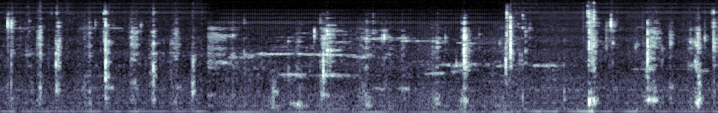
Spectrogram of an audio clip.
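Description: Close-miked eating of spicy noodles: chewing with a string of sharp wet mouth clicks and smacks, irregular and several a second.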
